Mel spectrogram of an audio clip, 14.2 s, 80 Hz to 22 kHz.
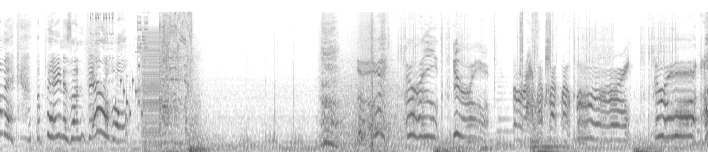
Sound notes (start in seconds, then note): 6.1 gasps; 6.8 grunting; 10.1 growling; 13.9 grunting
